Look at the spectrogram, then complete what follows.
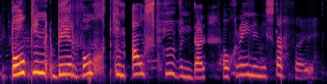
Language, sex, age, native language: Icelandic, male, 18-19, Icelandic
